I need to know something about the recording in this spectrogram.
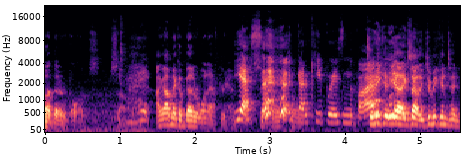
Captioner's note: laughter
